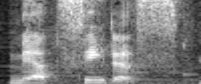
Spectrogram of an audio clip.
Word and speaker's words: Mercedes: So most Americans call this Mercedes. In German, we pronounce it Mercedes. – What? Mercedes? – So Mercedes versus Mercedes. – No, it's Mercedes. Mercedes. Mercedes-Benz. Mercedes-Benz.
